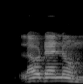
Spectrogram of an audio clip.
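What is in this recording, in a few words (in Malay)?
"laudanum", Malay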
